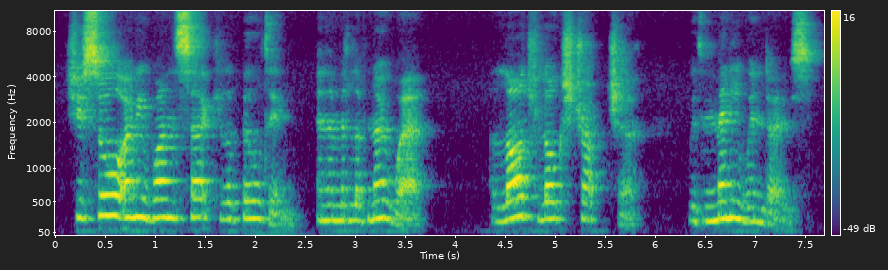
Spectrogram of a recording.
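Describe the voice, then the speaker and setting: Slow-paced woman, wry, in an echoey room. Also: fairly high pitch, warm tone. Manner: wry, sarcastic, sweary. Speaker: host reading a book aloud and reacting. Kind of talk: read-aloud storytelling with casual vlog commentary.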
